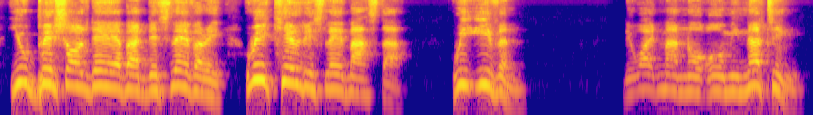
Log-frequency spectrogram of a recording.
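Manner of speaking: put-on loud, high-pitched Haitian accent. Streamer mimicking Haitians he knows, loud mock Haitian accent. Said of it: "The Haitians I know are like".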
